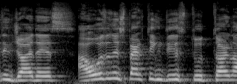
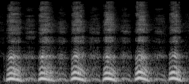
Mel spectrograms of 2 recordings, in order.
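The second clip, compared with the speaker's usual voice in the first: sharp gasp; 4 semitones higher than usual. Acted. Startled gasp.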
